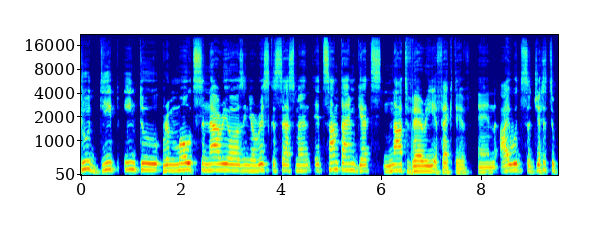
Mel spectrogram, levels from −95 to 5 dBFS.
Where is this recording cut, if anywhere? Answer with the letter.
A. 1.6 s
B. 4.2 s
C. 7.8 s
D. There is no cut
A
